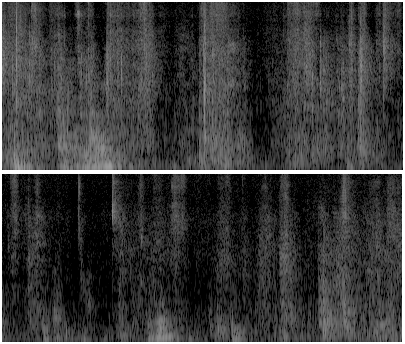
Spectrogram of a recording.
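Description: A young girl speaks softly.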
